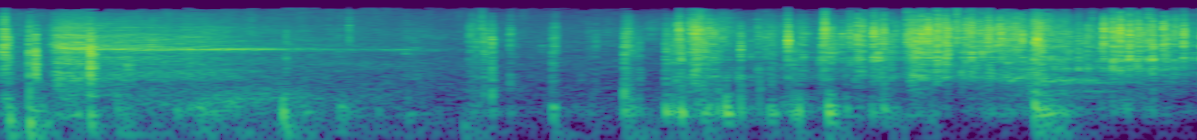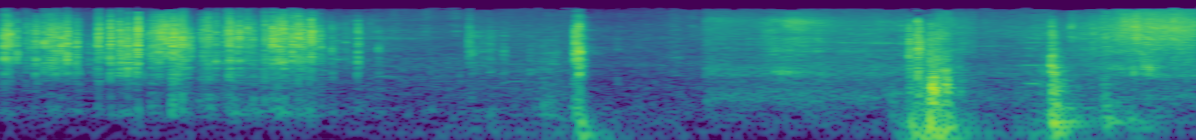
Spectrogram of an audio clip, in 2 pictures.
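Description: Rustling, clicks and clatter of bags and gear being handled in the back of a car, with two heavier thuds about a second before the end.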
